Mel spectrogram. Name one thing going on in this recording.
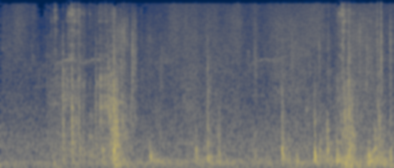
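Leather creaks and knocks as a saddle is handled.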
